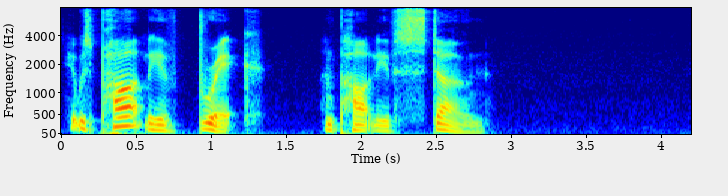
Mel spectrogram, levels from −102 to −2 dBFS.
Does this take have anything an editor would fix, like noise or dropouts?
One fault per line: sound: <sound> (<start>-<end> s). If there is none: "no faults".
no faults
